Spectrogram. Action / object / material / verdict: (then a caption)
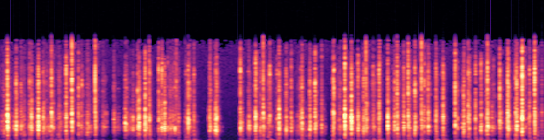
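tap / plastic mechanical keyboard / plastic / none. Both hands type rapidly with their fingertips on a full-size backlit plastic mechanical keyboard. The result is a dense stream of bright, sharp key clicks over a low thump, with a brief pause around the three-second mark before the typing resumes.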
